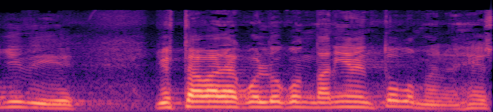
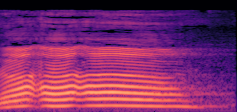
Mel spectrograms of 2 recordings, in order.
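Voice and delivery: slow drawn warning "Ah, ah, ah"; mock scolding; rebuke; 5 semitones higher, 4 dB louder, much slower than usual. Shown as a demonstration. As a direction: stop the thought in its tracks, wagging. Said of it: "tú le dices".

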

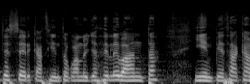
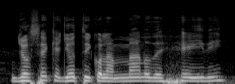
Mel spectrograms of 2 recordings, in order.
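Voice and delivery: ordinary delivery

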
